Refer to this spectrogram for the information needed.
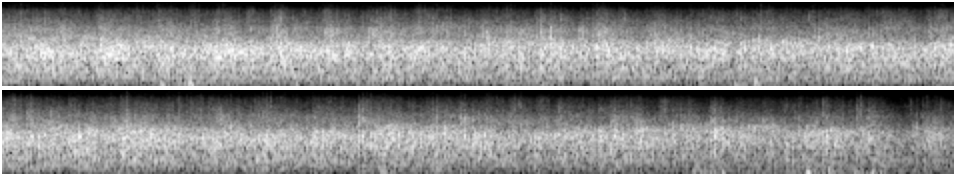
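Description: Sustained applause from an audience, a dense steady patter of many hands clapping, holding loud for several seconds before easing slightly at the end.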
